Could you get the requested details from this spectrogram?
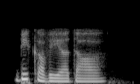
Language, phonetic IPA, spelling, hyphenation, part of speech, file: Hungarian, [ˈbikɒvijɒdɒl], bikaviadal, bi‧ka‧vi‧a‧dal, noun, Hu-bikaviadal.ogg
- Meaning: bullfighting, bullfight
